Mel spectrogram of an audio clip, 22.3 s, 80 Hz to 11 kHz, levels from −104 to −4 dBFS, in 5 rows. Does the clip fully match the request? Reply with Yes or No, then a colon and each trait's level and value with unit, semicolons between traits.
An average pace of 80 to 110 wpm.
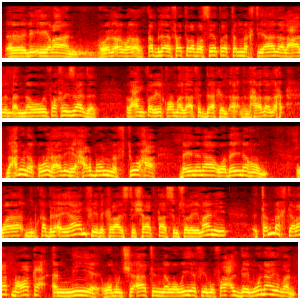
Yes: average, 105 wpm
